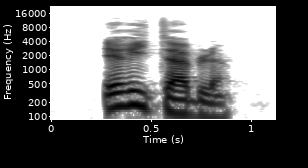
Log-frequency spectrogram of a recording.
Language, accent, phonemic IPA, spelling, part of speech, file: French, France, /e.ʁi.tabl/, héritable, adjective, LL-Q150 (fra)-héritable.wav
- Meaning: heritable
